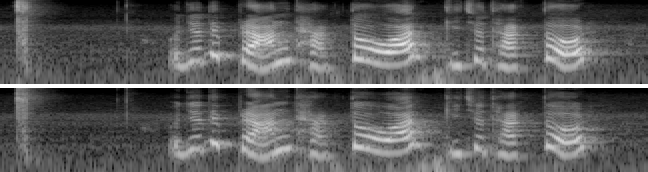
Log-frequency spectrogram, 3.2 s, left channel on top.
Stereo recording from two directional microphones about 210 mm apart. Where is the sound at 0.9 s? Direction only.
5° right (ahead or behind).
